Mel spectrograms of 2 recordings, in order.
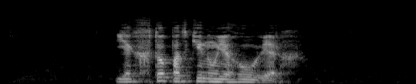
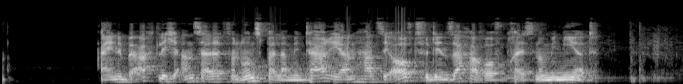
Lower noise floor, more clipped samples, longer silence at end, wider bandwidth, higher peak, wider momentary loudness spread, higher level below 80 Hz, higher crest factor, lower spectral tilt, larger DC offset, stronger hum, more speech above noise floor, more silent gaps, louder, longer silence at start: about the same, -70 dBFS vs -69 dBFS; neither; first, 1.2 s vs 0.25 s; second, 10.5 kHz vs 14.5 kHz; second, -4 dBFS vs 0 dBFS; first, 17 LU vs 5 LU; second, -66 dBFS vs -60 dBFS; first, 24 dB vs 16 dB; about the same, -5 dB/octave vs -4 dB/octave; neither; neither; second, 44 dB vs 54 dB; neither; second, -25 LUFS vs -14 LUFS; first, 1.15 s vs 1 s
